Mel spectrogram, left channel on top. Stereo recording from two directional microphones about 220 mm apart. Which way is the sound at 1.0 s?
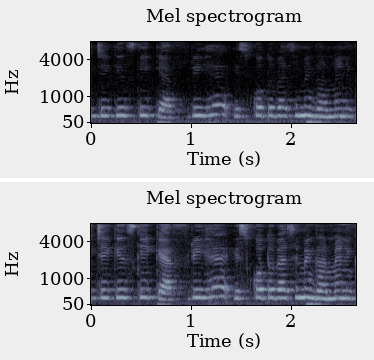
40° right (ahead or behind).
